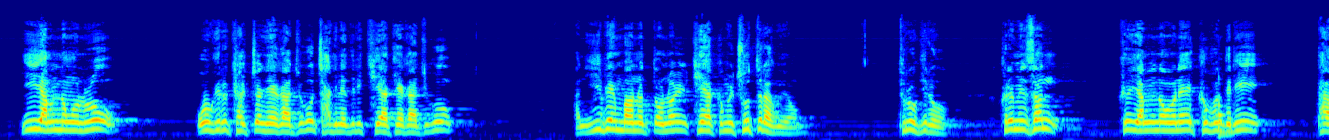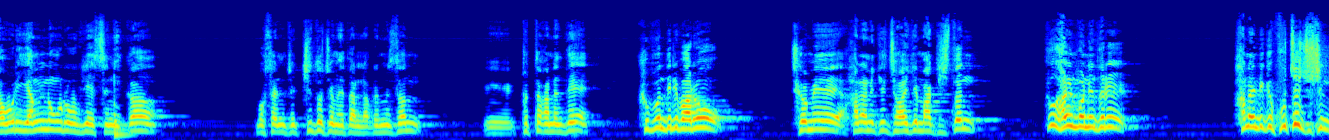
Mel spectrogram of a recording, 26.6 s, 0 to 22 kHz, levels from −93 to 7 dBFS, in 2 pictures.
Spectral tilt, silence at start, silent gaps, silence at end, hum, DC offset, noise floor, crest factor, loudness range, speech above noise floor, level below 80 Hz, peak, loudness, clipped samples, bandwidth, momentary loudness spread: -4.5 dB/octave; 0.2 s; none; 0 s; none; under 0.1%; -86 dBFS; 22 dB; 7 LU; 58 dB; -84 dBFS; -8 dBFS; -29 LUFS; under 0.1%; 14.5 kHz; 16 LU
